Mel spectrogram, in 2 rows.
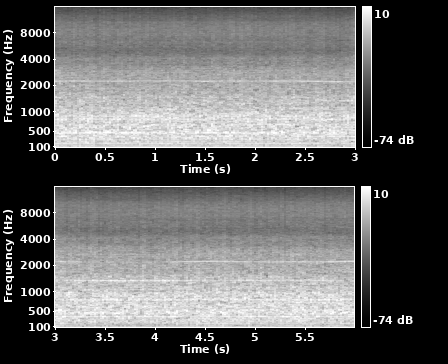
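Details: VW-based Porsche 356 Speedster kit air-cooled engine, warm test after remote oil filter over-pressurization repair. Oil pressure holding about 50 psi then down to 40–45, no leaks, oil cooler warm. Smooth, unchanging idle with no knocks or misses; healthy.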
